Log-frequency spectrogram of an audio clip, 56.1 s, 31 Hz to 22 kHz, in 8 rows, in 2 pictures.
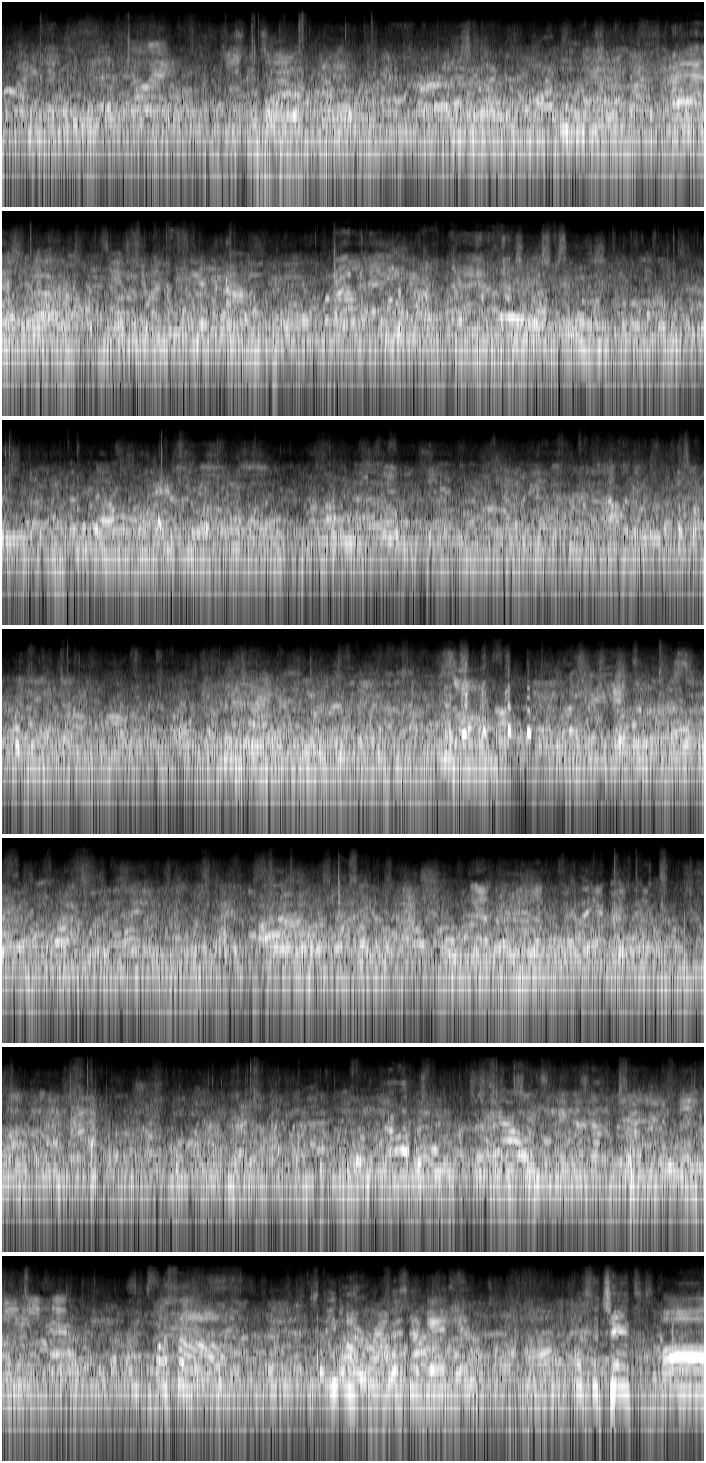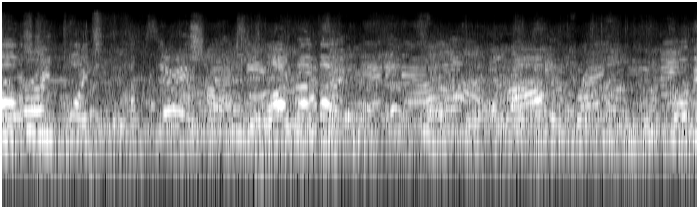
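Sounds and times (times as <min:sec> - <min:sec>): large crowd chattering: 0:00.0 - 0:56.0.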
